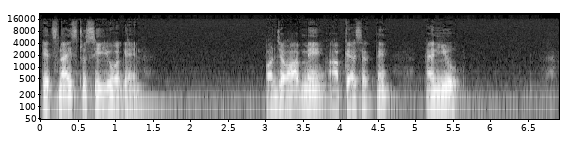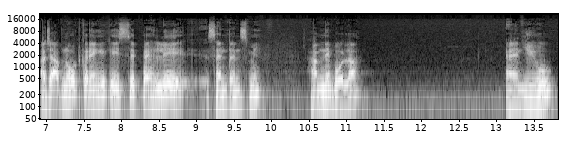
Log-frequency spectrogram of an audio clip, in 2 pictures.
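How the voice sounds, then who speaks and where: A man giving a recorded university lecture, explaining in Urdu and reading English example phrases slowly and carefully. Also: mid-range voice, darkish tone.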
